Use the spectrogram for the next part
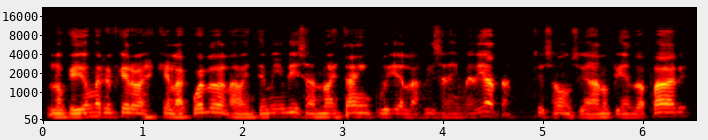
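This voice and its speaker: An immigration lawyer with a medium-pitched, creaky, sharp voice answers legal questions methodically and explains carefully. He often repeats words while searching for the next one.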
